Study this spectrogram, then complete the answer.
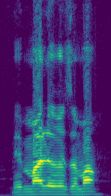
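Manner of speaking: ordinary delivery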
